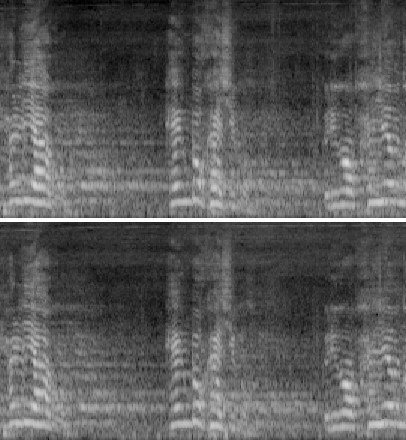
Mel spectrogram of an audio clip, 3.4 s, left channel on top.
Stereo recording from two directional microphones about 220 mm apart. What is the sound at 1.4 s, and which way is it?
A man's voice, 25° left (ahead or behind).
